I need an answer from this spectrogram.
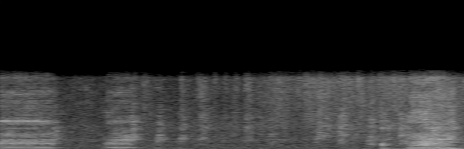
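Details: Labrador Retriever dog while fighting, giving short rough growling bursts separated by quiet gaps, with a louder throaty stretch near the end and faint room noise.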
